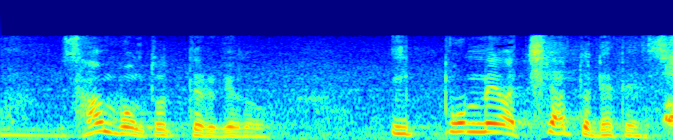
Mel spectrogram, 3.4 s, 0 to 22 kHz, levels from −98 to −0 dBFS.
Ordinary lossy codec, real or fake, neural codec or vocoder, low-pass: none; real; none; none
